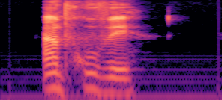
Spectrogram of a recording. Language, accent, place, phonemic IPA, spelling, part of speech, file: French, France, Lyon, /ɛ̃.pʁu.ve/, improuver, verb, LL-Q150 (fra)-improuver.wav
- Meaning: 1. to disapprove 2. to blame 3. to improve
